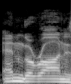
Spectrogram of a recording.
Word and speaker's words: Engoron: The judge, an extreme leftist, he, what is it, Engoron, is that the guy's name? It rhymes with moron.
